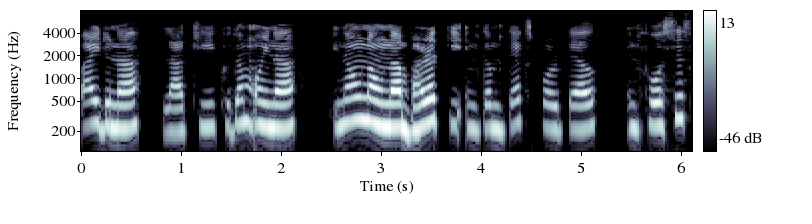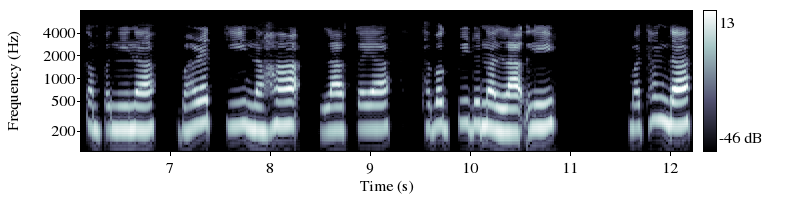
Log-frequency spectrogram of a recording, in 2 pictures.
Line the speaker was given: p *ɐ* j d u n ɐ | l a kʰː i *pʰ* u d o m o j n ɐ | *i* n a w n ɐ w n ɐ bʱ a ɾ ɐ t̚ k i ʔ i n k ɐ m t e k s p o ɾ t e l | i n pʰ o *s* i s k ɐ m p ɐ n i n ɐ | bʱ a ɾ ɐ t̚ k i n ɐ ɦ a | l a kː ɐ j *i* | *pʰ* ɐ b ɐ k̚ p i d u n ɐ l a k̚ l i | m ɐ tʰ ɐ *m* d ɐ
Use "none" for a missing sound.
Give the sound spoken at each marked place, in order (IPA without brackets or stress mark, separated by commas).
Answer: a, kʰ, i, s, a, tʰ, ŋ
